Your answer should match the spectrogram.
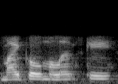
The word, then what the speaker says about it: Michael Molinsky: My name is Michael Malinsky. That's spelled M-I-C-H. A-E-L-M-O-L-I-N-S-K-Y, and I'm a parking code enforcement officer for the City of Portland.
